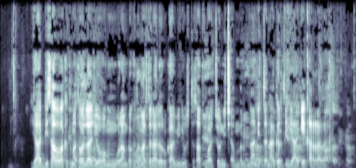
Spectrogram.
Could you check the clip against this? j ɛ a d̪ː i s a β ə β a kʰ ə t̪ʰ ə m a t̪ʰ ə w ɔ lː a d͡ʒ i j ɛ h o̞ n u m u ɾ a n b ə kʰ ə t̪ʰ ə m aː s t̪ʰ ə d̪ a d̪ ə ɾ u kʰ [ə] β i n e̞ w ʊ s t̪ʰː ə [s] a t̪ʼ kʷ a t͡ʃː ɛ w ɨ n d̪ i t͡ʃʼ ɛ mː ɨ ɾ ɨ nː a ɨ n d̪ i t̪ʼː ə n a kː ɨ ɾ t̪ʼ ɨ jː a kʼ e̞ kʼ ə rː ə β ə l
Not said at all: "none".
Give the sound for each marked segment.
a, s

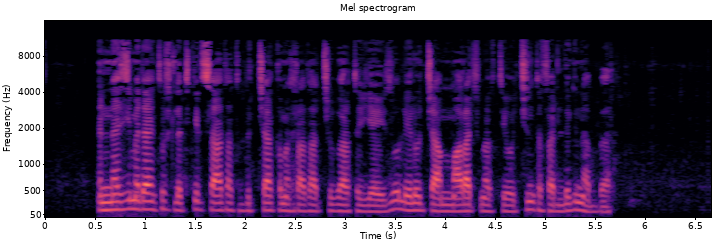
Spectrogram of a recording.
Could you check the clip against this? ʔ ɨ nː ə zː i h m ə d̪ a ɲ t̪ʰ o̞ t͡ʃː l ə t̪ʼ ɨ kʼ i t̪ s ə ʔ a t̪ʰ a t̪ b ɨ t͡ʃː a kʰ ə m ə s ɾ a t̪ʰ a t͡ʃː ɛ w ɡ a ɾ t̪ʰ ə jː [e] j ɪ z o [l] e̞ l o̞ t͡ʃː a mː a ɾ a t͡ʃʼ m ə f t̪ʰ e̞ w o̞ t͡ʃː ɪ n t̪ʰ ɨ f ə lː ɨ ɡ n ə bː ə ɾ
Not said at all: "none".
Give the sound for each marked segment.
a, l

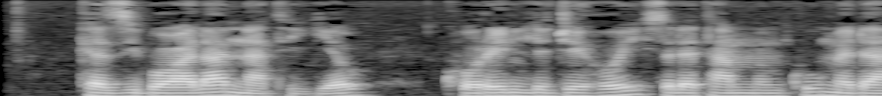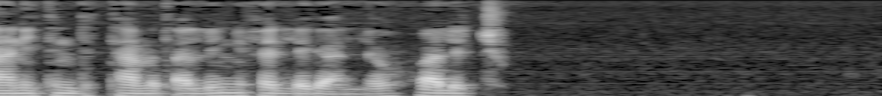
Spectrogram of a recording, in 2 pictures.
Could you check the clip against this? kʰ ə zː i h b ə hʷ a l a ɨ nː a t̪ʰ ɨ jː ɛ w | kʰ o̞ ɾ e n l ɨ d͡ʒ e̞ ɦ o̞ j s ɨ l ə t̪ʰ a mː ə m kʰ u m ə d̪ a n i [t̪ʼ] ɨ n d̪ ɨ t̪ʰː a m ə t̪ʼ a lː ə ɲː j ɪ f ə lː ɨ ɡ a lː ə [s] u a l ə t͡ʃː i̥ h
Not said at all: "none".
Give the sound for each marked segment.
t̪, h

